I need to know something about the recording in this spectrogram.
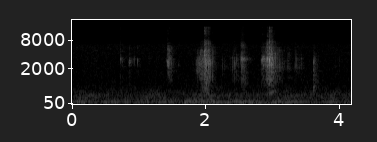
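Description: Small jelly bean package being opened and handled to get a bean out: a run of irregular crinkles and clicks, loudest about two and three seconds in.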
